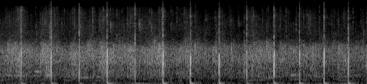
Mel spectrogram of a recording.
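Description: An audience at an event applauds steadily for the event's organizers, a dense wash of many hands clapping with a few sharper individual claps standing out at a fairly regular pace, moderately loud and without talk.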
